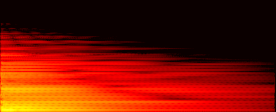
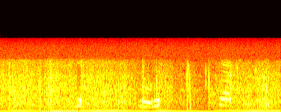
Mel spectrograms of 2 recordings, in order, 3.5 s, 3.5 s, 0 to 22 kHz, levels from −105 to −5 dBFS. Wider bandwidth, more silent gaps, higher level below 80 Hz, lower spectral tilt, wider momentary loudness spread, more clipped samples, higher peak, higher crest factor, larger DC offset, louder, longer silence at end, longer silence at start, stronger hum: about the same, 5 kHz vs 5.4 kHz; neither; second, -68 dBFS vs -26 dBFS; first, -10 dB/octave vs -8.5 dB/octave; first, 25 LU vs 7 LU; neither; second, -20 dBFS vs -2 dBFS; about the same, 18 dB vs 16 dB; second, under 0.1% vs 4%; second, -36 LUFS vs -18 LUFS; first, 1.2 s vs 0 s; about the same, 0 s vs 0 s; neither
